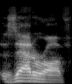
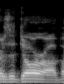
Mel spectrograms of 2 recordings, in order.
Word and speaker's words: Zadorov: making the addition to Zadorov or Zadorov. I'm sorry, I put the wrong emphasis on the wrong syllable, but it's just one of those things.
